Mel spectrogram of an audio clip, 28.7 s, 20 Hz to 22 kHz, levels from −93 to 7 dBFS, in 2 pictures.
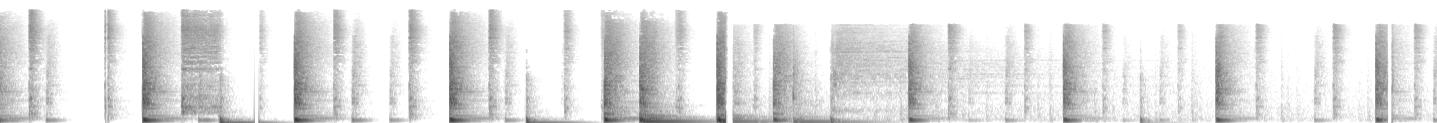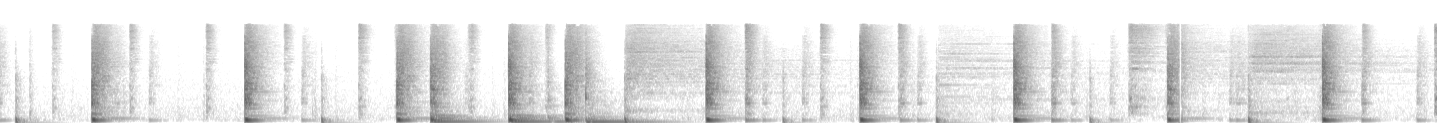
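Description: Corrupt frame muted dropouts cut into the music at 1.05–1.11 s, 2.54–2.61 s, 13.87–13.94 s and 26.16–26.24 s, each an abrupt hole with no loss of timing, where damaged compressed frames were rejected by the decoder and replaced with silence, spans that fit two or three frames apiece. An input switched to a poorer device is the likely cause of the change at 7.25 s: after a gap of about 80 ms the sound returns about 10 dB quieter, with nothing above 9.6 kHz and a new noise floor roughly 35 dB below the music, and it stays that way to the end. A corrupt frame decoded at 8.34–8.36 s gives a short burst of misplaced energy, as a single frame with flipped bits was played anyway and its misread gains and codes landed at the wrong frequencies.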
